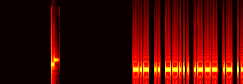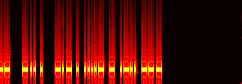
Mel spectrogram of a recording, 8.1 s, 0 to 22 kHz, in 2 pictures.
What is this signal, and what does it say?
Morse code, heard as a keyed tone, about 40 wpm, 700 Hz. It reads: KI7JAW DE KE4TLO
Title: USA Callsign DE Callsign 40wpm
